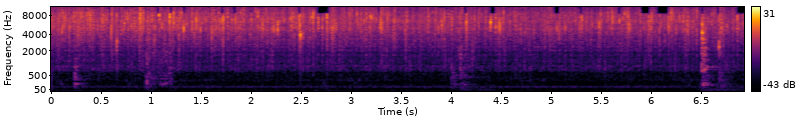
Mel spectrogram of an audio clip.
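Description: Food frying in a pan, flipped to cook briefly on the second side: a steady, bright broadband sizzle throughout with occasional soft clinks of the utensil, close and fairly loud, no talking.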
